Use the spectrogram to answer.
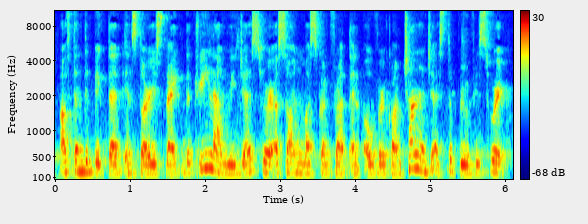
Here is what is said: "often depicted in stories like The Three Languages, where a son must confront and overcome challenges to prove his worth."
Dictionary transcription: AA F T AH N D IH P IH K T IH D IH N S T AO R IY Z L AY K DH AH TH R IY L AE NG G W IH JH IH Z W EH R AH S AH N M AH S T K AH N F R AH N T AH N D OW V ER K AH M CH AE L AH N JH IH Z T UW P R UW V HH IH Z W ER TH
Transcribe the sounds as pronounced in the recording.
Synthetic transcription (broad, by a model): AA F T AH N D IH P IH K T IH D IH N S T AO R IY S L AY K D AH T R IY L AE NG G W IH JH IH S W EH R AH S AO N M AH S T K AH N F R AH N T AH N D OW V ER K AH M CH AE L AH N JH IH S T UW P R UW V HH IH S W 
